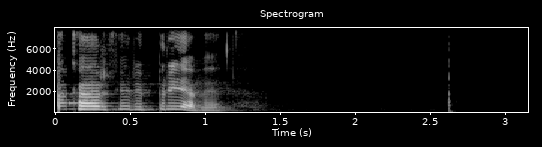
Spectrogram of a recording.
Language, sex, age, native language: Icelandic, female, 70-79, Icelandic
